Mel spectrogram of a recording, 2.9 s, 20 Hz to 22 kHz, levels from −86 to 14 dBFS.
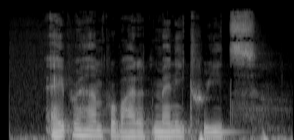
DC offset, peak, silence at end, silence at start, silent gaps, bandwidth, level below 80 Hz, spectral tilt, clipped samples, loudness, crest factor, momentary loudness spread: under 0.1%; -6 dBFS; 0 s; 0.1 s; none; 16.5 kHz; -38 dBFS; -6 dB/octave; under 0.1%; -24 LUFS; 18 dB; 7 LU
